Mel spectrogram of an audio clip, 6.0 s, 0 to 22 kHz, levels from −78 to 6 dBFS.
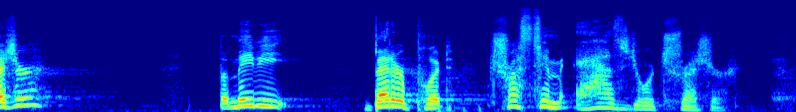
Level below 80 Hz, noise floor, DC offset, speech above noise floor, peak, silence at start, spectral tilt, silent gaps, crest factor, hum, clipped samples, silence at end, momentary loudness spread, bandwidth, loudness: -66 dBFS; -67 dBFS; under 0.1%; 42 dB; -4 dBFS; 0 s; -5.5 dB/octave; none; 22 dB; none; under 0.1%; 0.55 s; 19 LU; 16 kHz; -26 LUFS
